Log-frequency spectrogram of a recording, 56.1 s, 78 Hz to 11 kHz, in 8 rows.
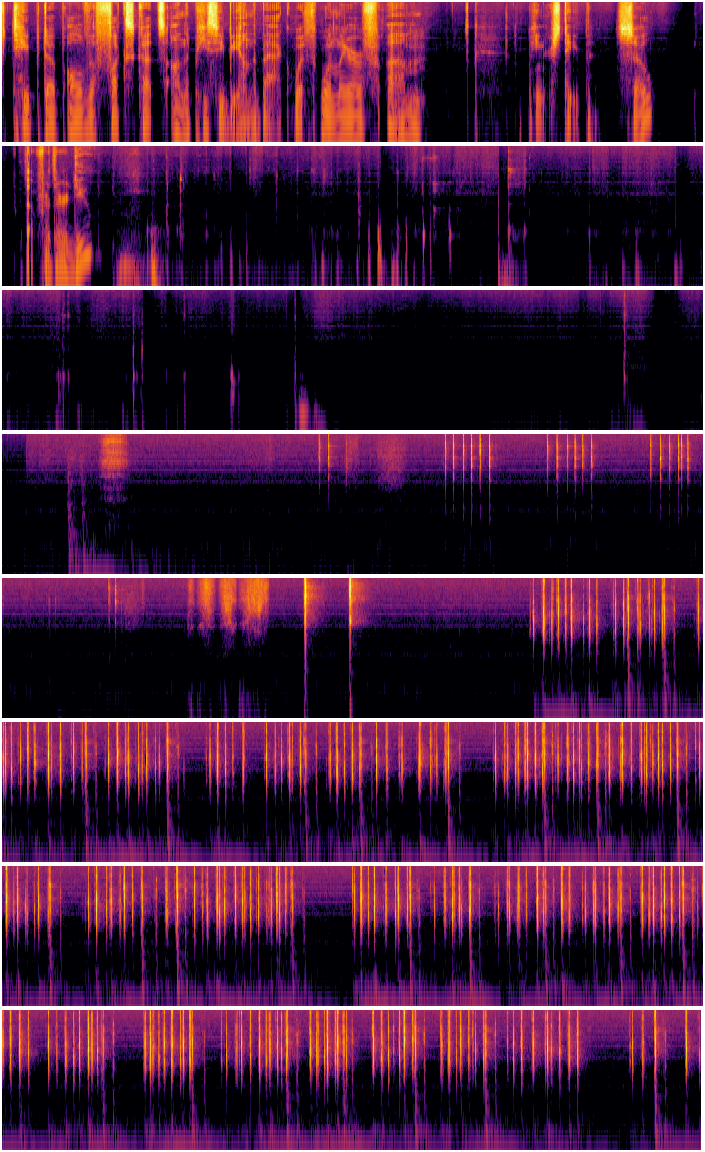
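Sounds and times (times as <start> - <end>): mechanical keyboard typing: 33.3 - 56.0
sharp keyboard clacks: 33.3 - 56.0.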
